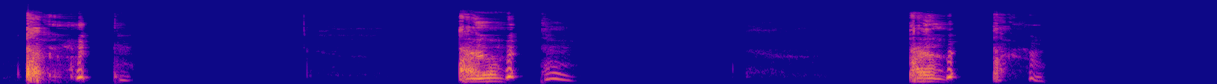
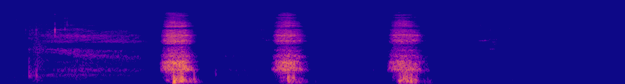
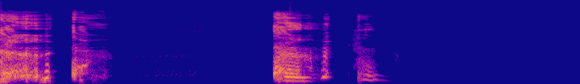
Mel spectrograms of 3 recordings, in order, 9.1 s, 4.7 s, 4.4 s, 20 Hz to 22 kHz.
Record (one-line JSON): {"three_cough_length": "9.1 s", "three_cough_amplitude": 32767, "three_cough_signal_mean_std_ratio": 0.26, "exhalation_length": "4.7 s", "exhalation_amplitude": 22734, "exhalation_signal_mean_std_ratio": 0.27, "cough_length": "4.4 s", "cough_amplitude": 32177, "cough_signal_mean_std_ratio": 0.34, "survey_phase": "alpha (2021-03-01 to 2021-08-12)", "age": "45-64", "gender": "Female", "wearing_mask": "No", "symptom_cough_any": true, "symptom_shortness_of_breath": true, "symptom_diarrhoea": true, "symptom_fatigue": true, "symptom_headache": true, "symptom_onset": "5 days", "smoker_status": "Ex-smoker", "respiratory_condition_asthma": false, "respiratory_condition_other": false, "recruitment_source": "Test and Trace", "submission_delay": "1 day", "covid_test_result": "Positive", "covid_test_method": "RT-qPCR", "covid_ct_value": 15.3, "covid_ct_gene": "N gene", "covid_ct_mean": 16.0, "covid_viral_load": "5600000 copies/ml", "covid_viral_load_category": "High viral load (>1M copies/ml)"}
